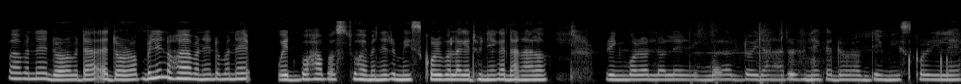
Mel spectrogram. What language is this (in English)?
Assamese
